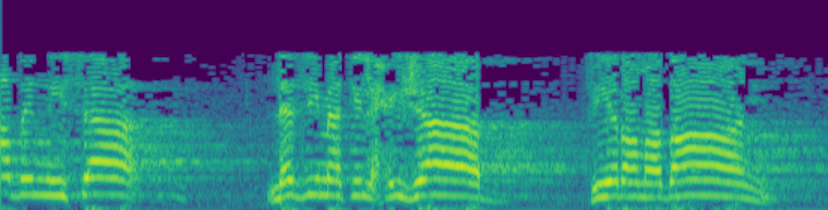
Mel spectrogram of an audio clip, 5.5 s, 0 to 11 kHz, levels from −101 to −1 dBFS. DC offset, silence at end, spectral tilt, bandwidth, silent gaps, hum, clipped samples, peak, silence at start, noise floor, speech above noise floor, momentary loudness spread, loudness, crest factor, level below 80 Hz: under 0.1%; 0.05 s; -10 dB/octave; 4.8 kHz; none; none; under 0.1%; -4 dBFS; 0 s; -39 dBFS; 24 dB; 18 LU; -16 LUFS; 12 dB; -48 dBFS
